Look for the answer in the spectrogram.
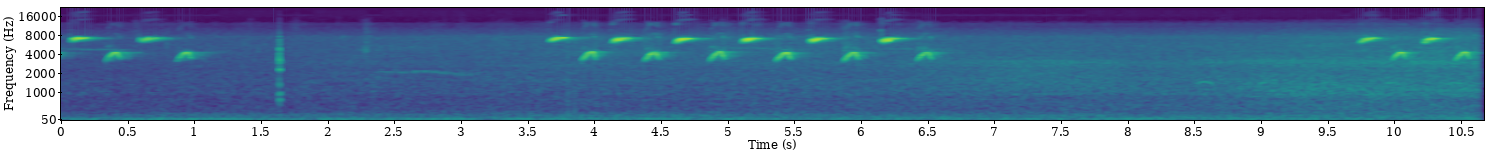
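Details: Wild bird song offered as soothing natural sound: runs of quick, high paired chirps repeated about every half second, pausing, then returning near the end. A sharp click comes early on, and a constant low background rumble runs throughout.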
